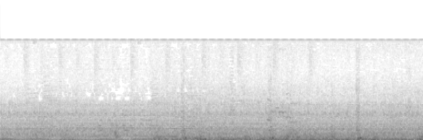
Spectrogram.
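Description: A fire engine's motor rumbles as it drives.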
